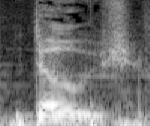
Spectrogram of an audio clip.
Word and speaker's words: Doge: It is International Doja Day. You know, like the Doja coin? – Doge. – Doge. Yeah, D-O-H-J is how it's pronounced. Doge. Yeah, there you go. – D-O-G-E, right? Is how it's spelled, though? – D-O-G-E.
